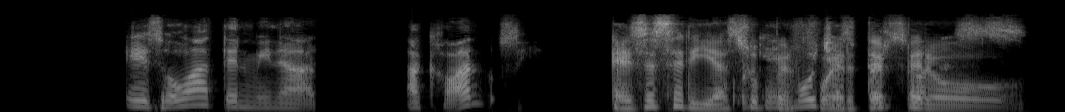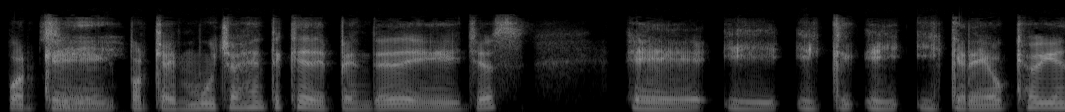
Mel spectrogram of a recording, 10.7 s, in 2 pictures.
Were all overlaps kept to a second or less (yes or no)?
no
